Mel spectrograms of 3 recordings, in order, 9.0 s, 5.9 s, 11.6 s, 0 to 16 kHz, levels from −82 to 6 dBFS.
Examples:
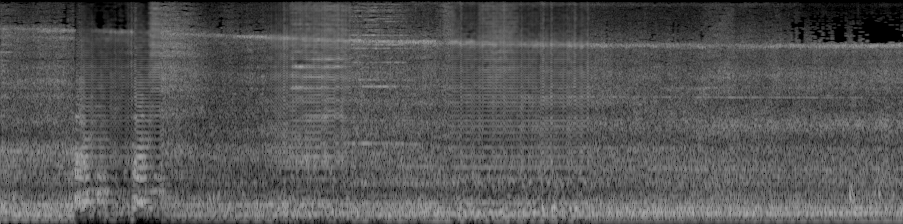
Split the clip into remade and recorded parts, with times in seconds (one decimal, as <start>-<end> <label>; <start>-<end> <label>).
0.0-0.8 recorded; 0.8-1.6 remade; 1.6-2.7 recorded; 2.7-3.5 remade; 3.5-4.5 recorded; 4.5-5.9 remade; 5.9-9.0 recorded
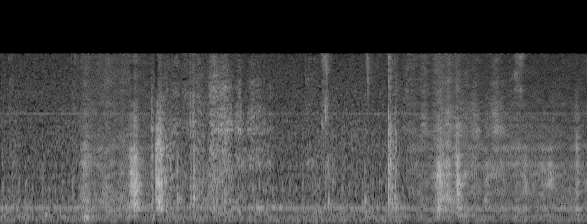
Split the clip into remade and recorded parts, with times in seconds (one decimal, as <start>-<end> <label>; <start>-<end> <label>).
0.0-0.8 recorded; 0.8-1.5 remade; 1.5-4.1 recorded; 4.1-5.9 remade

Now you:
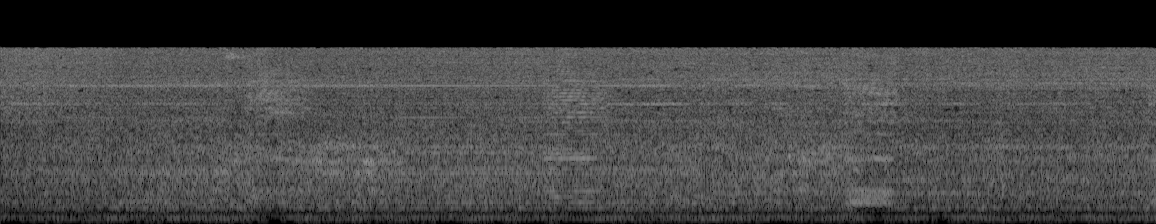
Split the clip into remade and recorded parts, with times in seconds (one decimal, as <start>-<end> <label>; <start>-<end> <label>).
0.0-4.0 remade; 4.0-6.2 recorded; 6.2-11.6 remade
